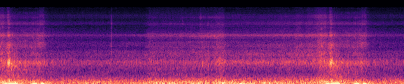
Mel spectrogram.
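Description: Surf washing in over a rocky shore, with wind buffeting the microphone. Two louder wave surges stand out, one at the start and another about six and a half seconds in.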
